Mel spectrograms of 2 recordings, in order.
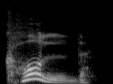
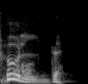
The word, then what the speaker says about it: Khold: K-H-O-L-D. – Alltså kold. – Men det måste väl vara... – Uttalet. – Huld.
